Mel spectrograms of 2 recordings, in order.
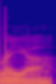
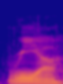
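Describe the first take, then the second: First: The first vowel sounds like 'eye'. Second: The first vowel sounds like 'ee'. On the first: The speaker calls it wrong. "more of Ria than Raya" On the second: The speaker calls it right. "It's more of Ria"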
